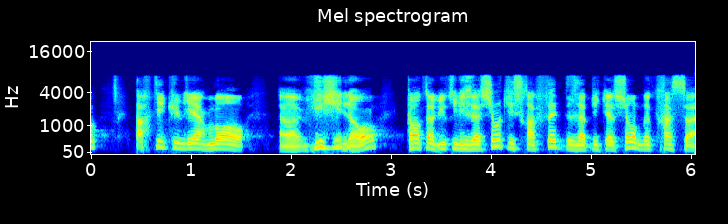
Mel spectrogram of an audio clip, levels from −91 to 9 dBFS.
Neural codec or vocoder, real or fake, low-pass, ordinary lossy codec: codec, 16 kHz, 1 kbps, FreqCodec, larger model; fake; 7.2 kHz; none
